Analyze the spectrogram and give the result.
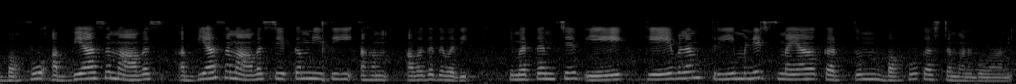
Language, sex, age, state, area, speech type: Sanskrit, female, 30-45, Tamil Nadu, urban, spontaneous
